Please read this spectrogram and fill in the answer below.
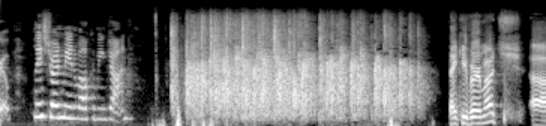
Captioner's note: applause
